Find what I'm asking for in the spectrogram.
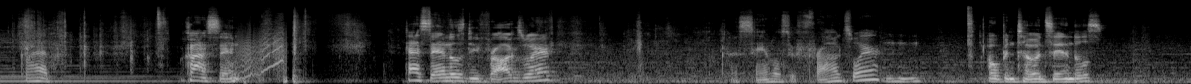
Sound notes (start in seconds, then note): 2.2 record scratching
